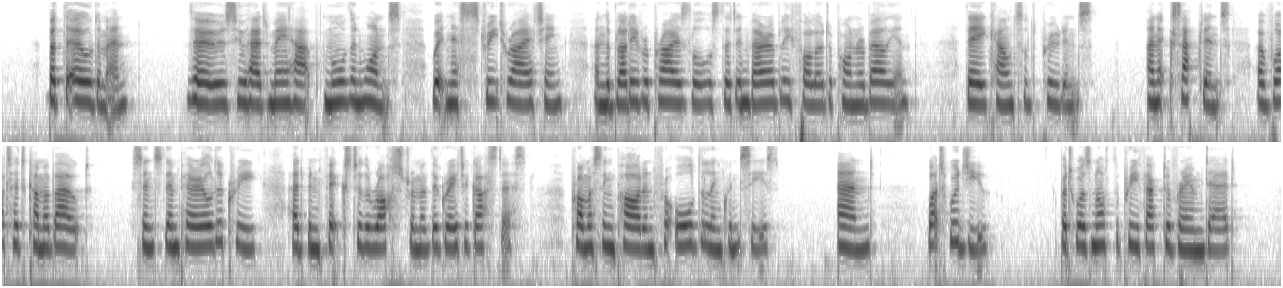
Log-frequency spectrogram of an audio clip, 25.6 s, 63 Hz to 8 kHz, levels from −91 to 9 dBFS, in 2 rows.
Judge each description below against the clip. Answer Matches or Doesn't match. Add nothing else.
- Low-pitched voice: Doesn't match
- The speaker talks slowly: Doesn't match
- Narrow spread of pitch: Matches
